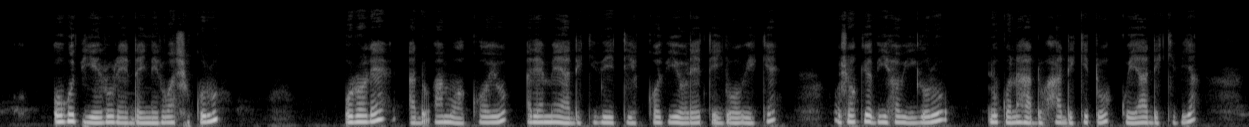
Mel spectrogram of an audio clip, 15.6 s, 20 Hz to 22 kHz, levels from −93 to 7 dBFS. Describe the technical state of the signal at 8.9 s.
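At 8.9 s the signal is intact, with no audible technical fault at that moment.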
